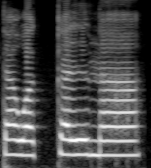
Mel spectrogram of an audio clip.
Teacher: کاف پہ تشدید ہے، لہذا ہمیں 2 حرف کے برابر کاف کو پڑھنا ہے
